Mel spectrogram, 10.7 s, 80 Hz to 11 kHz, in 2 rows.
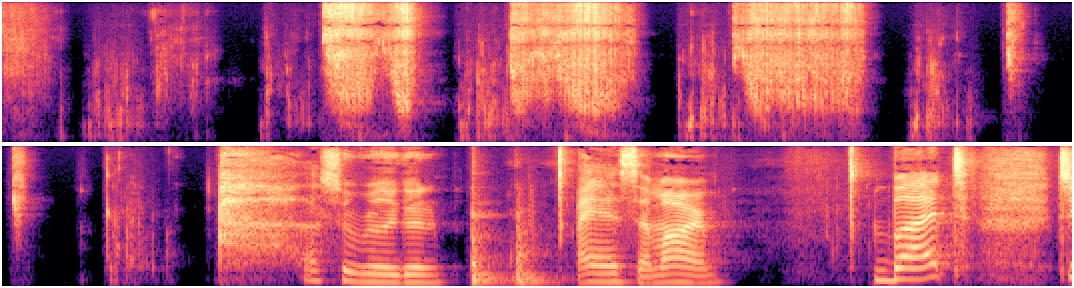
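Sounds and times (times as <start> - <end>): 
person slurping water: 0.0 - 6.4
speech: 6.8 - 9.0, 9.7 - 10.6.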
